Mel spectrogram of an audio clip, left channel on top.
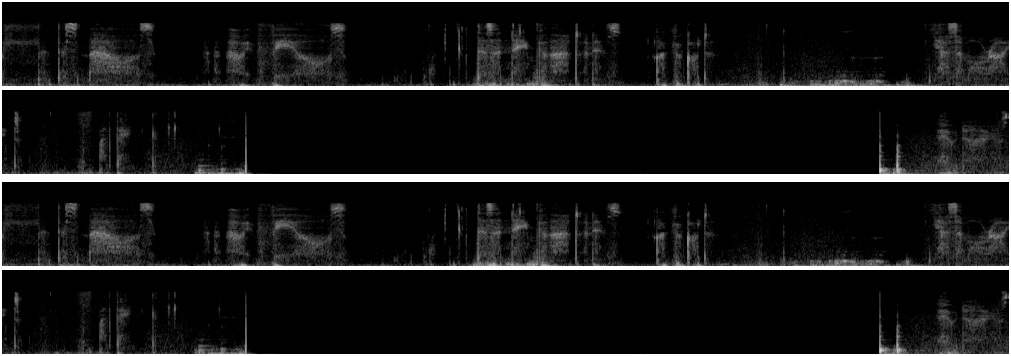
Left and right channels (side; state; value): both; normal; correlation 0.84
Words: the smells, how it feels. There's a name for that, and I've forgotten. Yes, I'm alright, I think. Who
